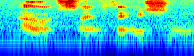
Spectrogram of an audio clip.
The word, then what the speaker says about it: Alicization: Every Saturday there's new episodes of Sword Art Online for the Alicization, I think is how it's pronounced, arc, which is season 3.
